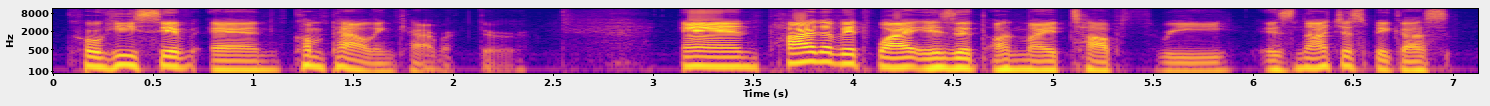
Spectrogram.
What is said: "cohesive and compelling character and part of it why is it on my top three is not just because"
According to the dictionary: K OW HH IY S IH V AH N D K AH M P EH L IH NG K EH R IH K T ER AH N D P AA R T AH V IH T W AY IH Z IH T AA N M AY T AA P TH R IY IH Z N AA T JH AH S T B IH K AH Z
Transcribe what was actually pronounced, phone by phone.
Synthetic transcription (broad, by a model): K OW HH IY S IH V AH N K AH M P EH L IH NG K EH R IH K T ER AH N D P AA R T AH V IH T W AY IH Z IH T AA N M AY T AA P TH R IY IH Z N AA T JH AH S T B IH K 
